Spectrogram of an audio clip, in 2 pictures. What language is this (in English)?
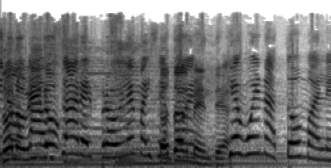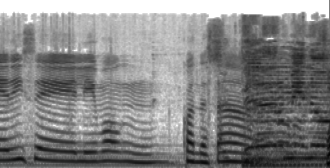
Spanish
